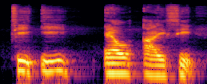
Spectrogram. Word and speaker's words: telic: That line that separates both regions is called the telic fringe. T-E-L-I-C. Telic fringe. Okay? Telic. Entering. What? How do you spell it again?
